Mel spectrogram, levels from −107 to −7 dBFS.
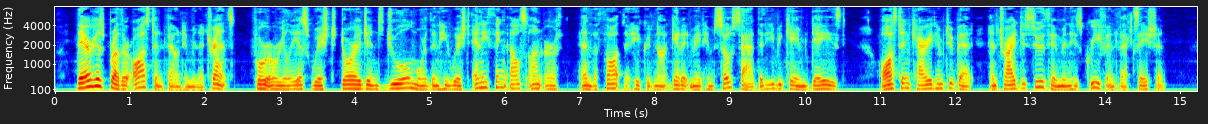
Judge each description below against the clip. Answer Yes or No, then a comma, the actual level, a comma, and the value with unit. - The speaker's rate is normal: No, fast, 215 wpm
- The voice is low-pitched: Yes, low, 130 Hz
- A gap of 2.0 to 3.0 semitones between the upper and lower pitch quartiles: No, average, 4.3 semitones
